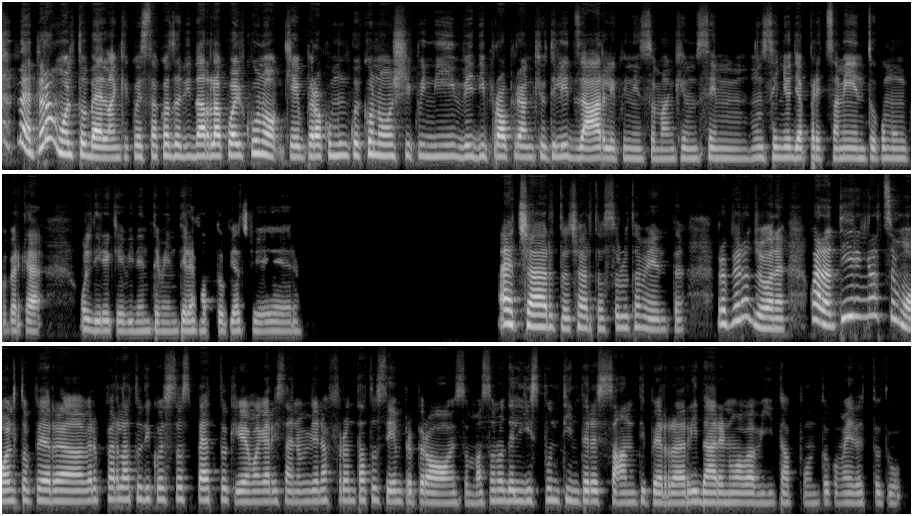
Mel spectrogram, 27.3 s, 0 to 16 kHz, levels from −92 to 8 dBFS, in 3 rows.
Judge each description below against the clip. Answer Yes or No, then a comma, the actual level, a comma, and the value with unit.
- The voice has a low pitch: No, high, 195 Hz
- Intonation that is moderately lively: Yes, average, 3.6 semitones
